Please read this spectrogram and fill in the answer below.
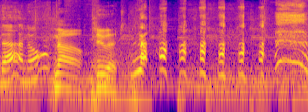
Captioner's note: laughs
